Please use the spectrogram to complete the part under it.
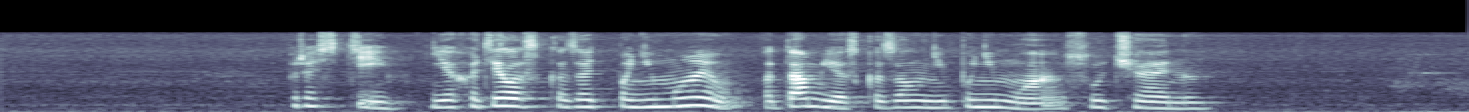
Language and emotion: Russian, sad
